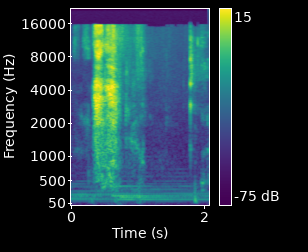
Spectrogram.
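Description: A man's short, sharp burst of breath about a third of a second in, over background music with low sustained tones.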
